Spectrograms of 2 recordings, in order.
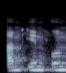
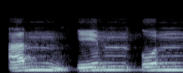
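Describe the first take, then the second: First: The n sounds are cut short quickly. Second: The n sounds are held and flow longer. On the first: The speaker calls it wrong. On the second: The speaker calls it right. "tapi an in un gitu. An in un ngalir kan?"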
